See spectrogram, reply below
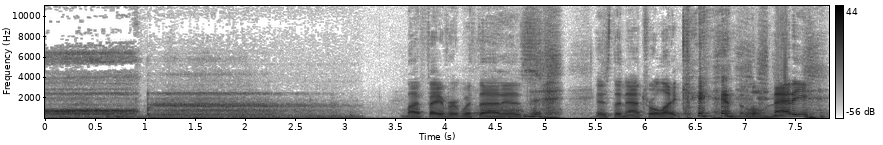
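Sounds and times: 
person imitating a masked villain's mechanical respirator breathing: 0.0 - 3.2
speech: 3.6 - 7.8.

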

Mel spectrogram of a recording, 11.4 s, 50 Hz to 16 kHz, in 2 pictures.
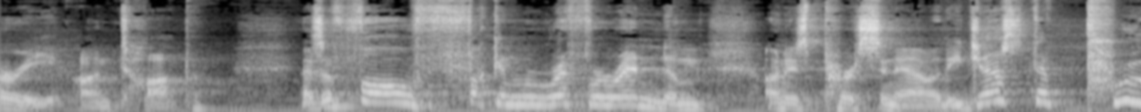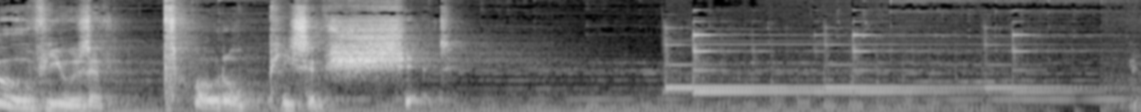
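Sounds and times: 
speech: 0.0 - 8.0
doorbell chiming: 9.0 - 11.4.

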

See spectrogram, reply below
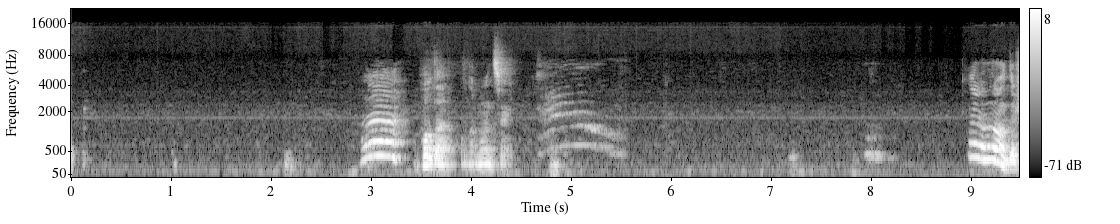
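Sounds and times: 
speech: 3.5 - 4.9, 9.3 - 9.4
faint short cat chirps: 4.7 - 5.5
cat meowing under a desk: 4.7 - 5.6.

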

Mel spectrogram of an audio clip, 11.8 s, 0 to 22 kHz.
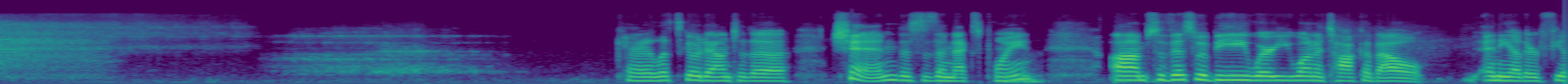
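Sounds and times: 
deep breath in and out: 0.0 - 3.9, 7.9 - 8.3
speech: 4.7 - 11.7.

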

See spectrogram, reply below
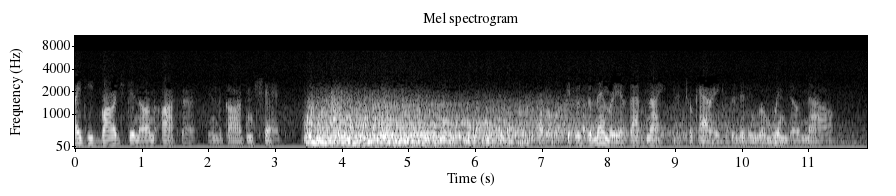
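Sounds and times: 
speech: 0.0 - 4.8, 7.7 - 11.5
thunder rolling during a storm: 3.4 - 11.8.

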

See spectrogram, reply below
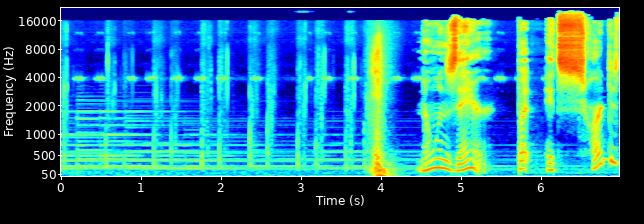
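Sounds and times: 
footsteps walking along a hard street surface: 0.0 - 4.4
speech: 4.5 - 6.9.

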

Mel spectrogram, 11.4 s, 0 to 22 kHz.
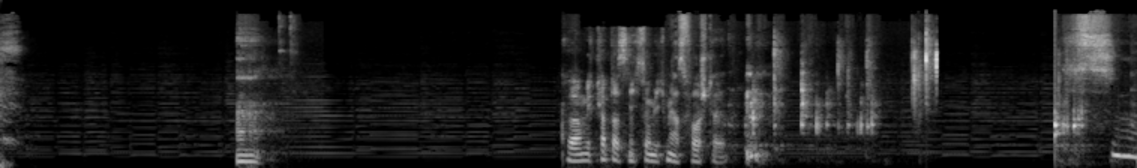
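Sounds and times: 
speech: 2.4 - 2.8, 5.6 - 7.6
fancy Las Vegas dice rolled and clattering: 7.6 - 9.4, 10.6 - 11.0.

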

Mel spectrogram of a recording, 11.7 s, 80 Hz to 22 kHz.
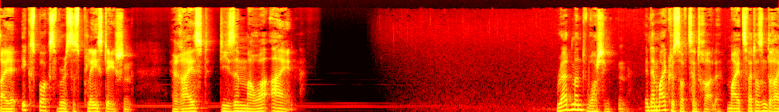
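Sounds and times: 
speech: 0.0 - 4.5, 8.4 - 11.6
heavy rain: 5.8 - 11.6.

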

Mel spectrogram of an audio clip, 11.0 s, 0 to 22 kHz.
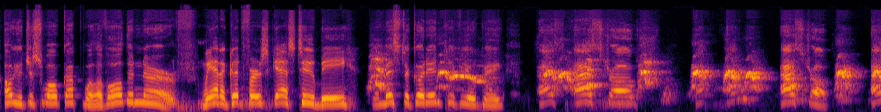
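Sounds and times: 
speech: 0.0 - 8.1, 8.7 - 11.0
dog barking at a person riding a bicycle: 4.6 - 6.2, 6.8 - 10.9.

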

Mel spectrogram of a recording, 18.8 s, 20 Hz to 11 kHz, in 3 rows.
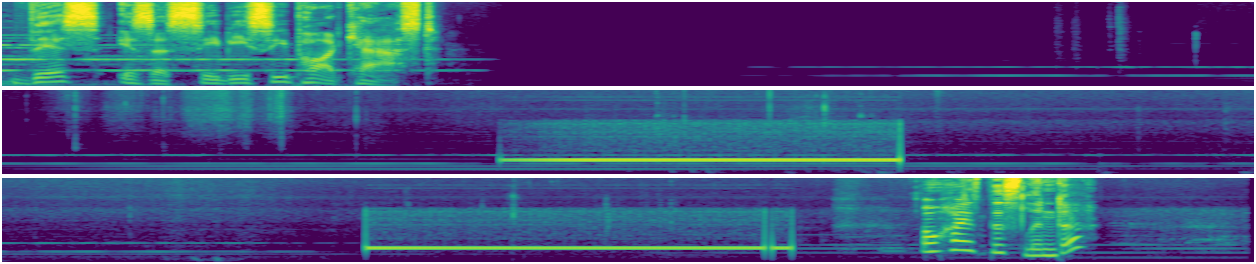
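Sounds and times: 
speech: 0.2 - 2.3, 17.3 - 18.1
telephone ringing as a call goes out: 8.8 - 10.8, 14.4 - 16.6.

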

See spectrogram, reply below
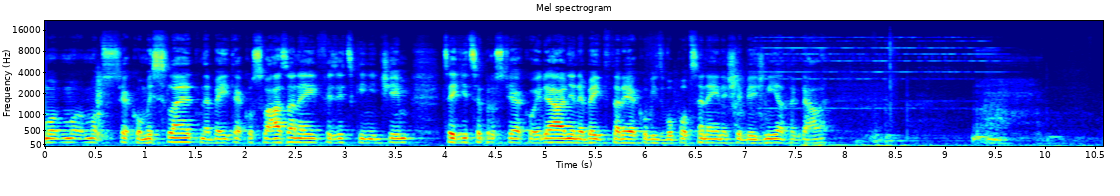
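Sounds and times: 
speech: 0.0 - 8.5
mobile phone ringing: 7.0 - 10.1.

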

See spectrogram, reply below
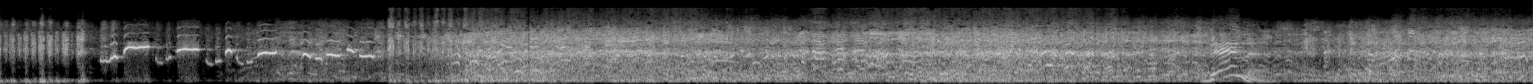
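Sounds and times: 
whistled melody: 0.9 - 3.9
laughter: 2.3 - 15.3
loud crowd noise: 2.8 - 15.3.

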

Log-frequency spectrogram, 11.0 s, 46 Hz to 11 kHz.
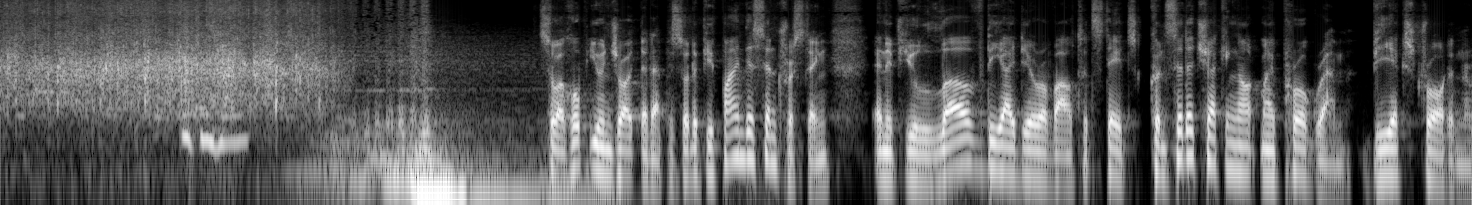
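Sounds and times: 
crowd applauding: 0.0 - 2.8
voice calling out: 1.4 - 1.9
speech: 1.4 - 3.2, 4.1 - 11.0.

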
